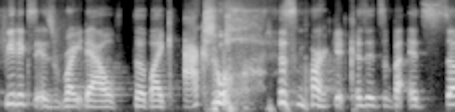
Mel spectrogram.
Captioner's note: laughs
